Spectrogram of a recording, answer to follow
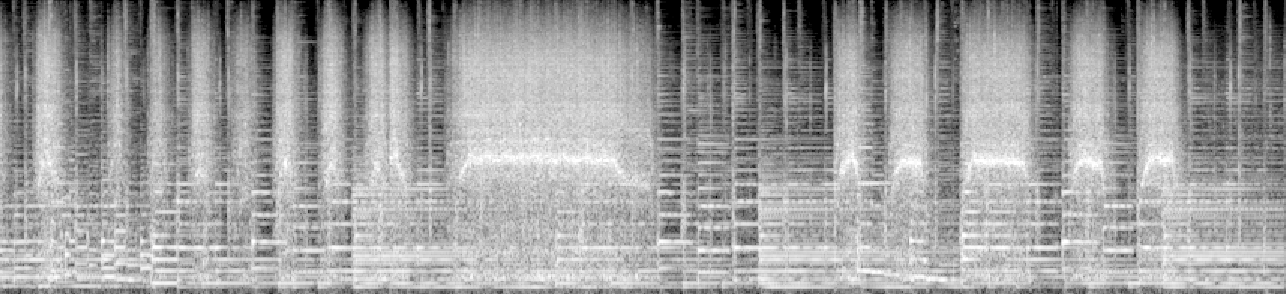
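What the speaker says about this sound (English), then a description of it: "Pulse it in the food processor for a little." A food processor pulses raisins for no-bake energy bites, giving repeated whirring motor bursts with a rattling, grinding edge, loud and close, with no talk.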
